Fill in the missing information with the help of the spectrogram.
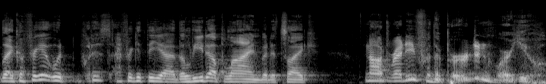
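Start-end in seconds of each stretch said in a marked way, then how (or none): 3.6-5.5 put-on little old alien voice, higher. Retelling funny Star Wars line deliveries: Yoda voice. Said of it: "Like Yoda, he's like".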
